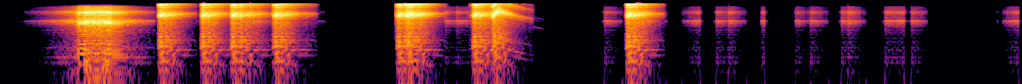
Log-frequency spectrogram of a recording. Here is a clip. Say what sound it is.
A sequence I made with Csound. The goal was to make a hi-hat. There is extreme panning in the sequence and different central frequencies for each of these drum-like sounds.
csound, electronic-drums, hihat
